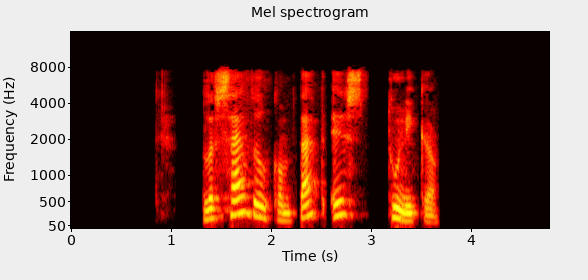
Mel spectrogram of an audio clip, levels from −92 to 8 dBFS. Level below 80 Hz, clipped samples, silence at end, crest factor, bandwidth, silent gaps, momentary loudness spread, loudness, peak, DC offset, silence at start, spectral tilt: -64 dBFS; under 0.1%; 1.1 s; 20 dB; 8.4 kHz; 2.98-3.16 s; 10 LU; -21 LUFS; -4 dBFS; under 0.1%; 1.3 s; -3 dB/octave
